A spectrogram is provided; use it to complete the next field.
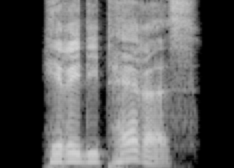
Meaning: strong/mixed nominative/accusative neuter singular of hereditär
- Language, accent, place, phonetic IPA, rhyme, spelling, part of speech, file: German, Germany, Berlin, [heʁediˈtɛːʁəs], -ɛːʁəs, hereditäres, adjective, De-hereditäres.ogg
